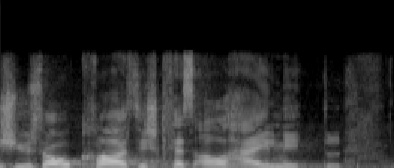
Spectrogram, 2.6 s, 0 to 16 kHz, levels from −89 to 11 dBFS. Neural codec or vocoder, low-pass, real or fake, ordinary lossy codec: none; 10.8 kHz; real; none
